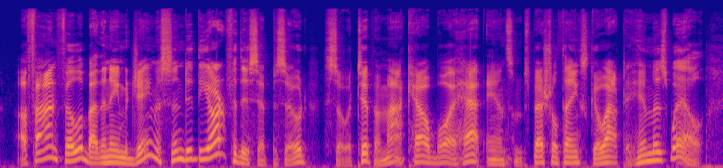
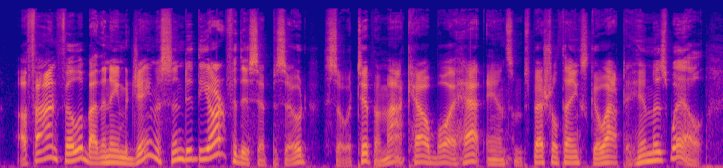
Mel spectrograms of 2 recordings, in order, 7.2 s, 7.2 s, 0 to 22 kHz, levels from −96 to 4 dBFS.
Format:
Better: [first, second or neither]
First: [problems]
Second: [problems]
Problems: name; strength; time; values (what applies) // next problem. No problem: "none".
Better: neither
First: none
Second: none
